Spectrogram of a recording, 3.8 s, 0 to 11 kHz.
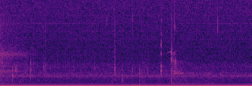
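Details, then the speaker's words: Steady, rhythmless low electrical hum throughout a recording made on an Acer Aspire 4720z laptop, with faint clicks on top; source of the hum unknown. "And if you do notice though, I was doing some tests of the recording, and if you hear the background, there's like this hum, and I was messing with the sound thing, and I don't know where that hum is coming from."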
